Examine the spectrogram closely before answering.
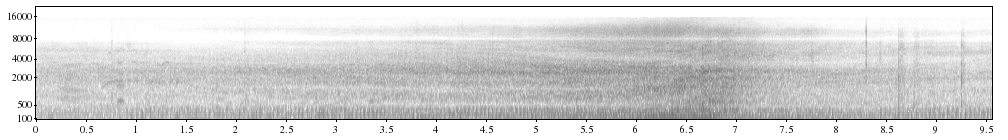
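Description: A car passes by, growing louder and then fading.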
